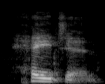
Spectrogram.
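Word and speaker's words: HeyGen: Now you might say hey Jen, it's spelled H E Y Gen. Hey Jen.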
